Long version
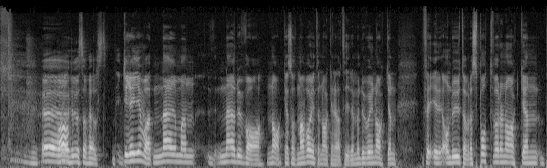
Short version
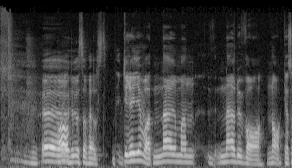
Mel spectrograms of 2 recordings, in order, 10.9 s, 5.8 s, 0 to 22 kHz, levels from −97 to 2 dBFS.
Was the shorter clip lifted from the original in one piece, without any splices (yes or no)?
yes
